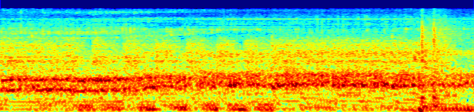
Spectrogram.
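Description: Hardcore/nu metal recording: distorted electric guitars with a long held high note over them.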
